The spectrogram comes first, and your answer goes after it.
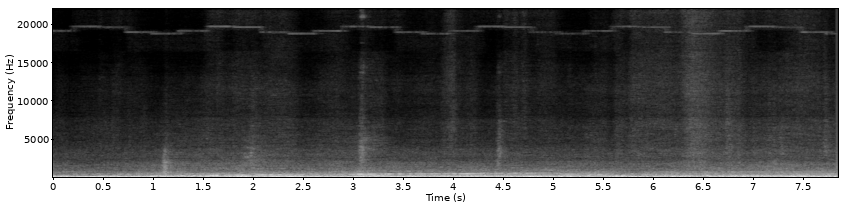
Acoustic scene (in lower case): bus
